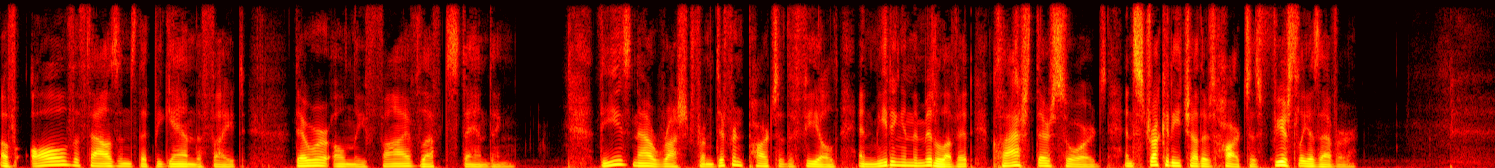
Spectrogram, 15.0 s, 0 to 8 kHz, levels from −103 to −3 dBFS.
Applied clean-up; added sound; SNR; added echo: none; none; none; none.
